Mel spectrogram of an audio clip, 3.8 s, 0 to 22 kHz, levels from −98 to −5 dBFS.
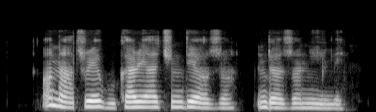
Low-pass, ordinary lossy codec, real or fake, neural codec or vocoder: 7.2 kHz; none; fake; codec, 16 kHz, 4.8 kbps, FACodec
